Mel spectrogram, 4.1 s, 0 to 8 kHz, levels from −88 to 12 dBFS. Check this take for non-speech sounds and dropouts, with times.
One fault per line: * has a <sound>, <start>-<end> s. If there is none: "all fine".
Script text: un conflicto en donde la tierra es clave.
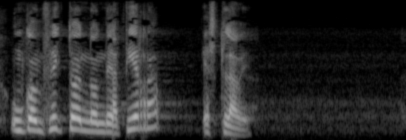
all fine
